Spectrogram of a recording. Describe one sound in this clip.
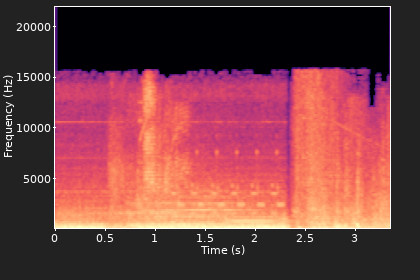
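A jetpack roars with a low rushing blast.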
